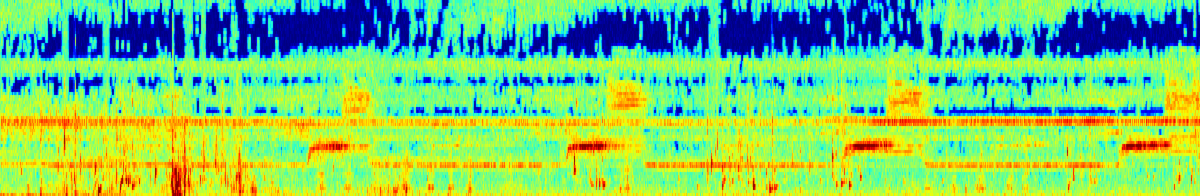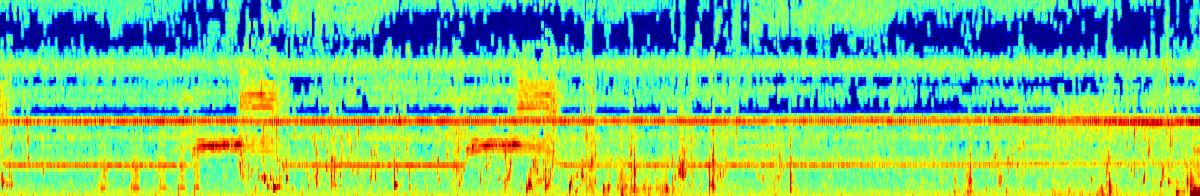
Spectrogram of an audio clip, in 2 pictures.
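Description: Water swishing and splashing in a gold pan as it is swirled and dipped in a shallow stream, washing off the light sand to leave black sand and gold flakes. Behind it runs a steady high-pitched tone, and a short rising call repeats about every three and a half seconds.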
